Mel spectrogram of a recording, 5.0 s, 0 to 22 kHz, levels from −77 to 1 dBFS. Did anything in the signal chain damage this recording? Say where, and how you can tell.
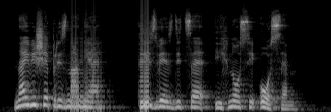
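Yes. From 1.06 to 2.23 s the speech collapses into a rigid, metallic buzz fixed at 188 Hz, a robotic sound from repeated short buffers, which likely points to a driver or buffer stage starving for data and looping a chunk of about 5.3 ms while most of the real audio in that stretch is skipped. A spectrogram would show flat, evenly spaced harmonics at multiples of 188 Hz, and the waveform would show near-identical cycles repeating.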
